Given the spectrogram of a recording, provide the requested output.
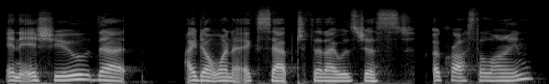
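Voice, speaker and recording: A woman co-hosting a podcast, talking candidly and reflectively with frequent restarts, her voice slightly raspy. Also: lowish voice, darkish tone. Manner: reflective, speaks in halting restarts. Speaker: podcast co-host. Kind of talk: candid conversation.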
